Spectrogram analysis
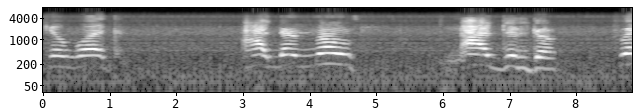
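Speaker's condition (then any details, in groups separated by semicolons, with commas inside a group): Cerebral palsy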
